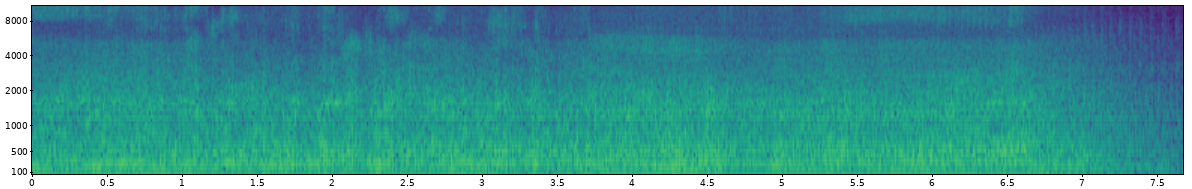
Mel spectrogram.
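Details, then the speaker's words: Honda 21-inch walk-behind self-propelled mower, after a fix for running about 30 seconds then popping and dying (parts used include an NGK BPR5ES spark plug); the single-cylinder engine holds an even, steady drone without stumbling, then winds down at shutoff; normal running. "I'll go into the shop, I'll do some other work while letting this run, just to make absolutely sure that it's resolved. And so far, it looks like everything's good."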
